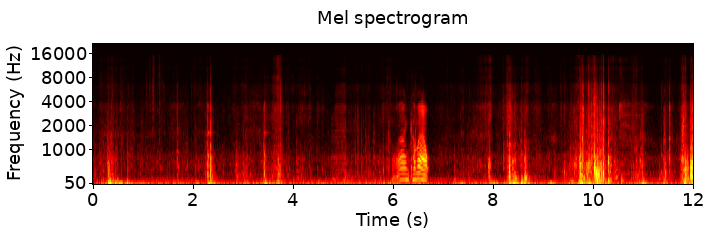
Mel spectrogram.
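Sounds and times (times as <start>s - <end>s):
heavy thuds: 7.1s - 12.0s
car interior trim rattling and scraping: 7.2s - 12.0s.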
